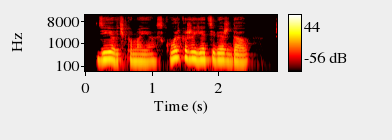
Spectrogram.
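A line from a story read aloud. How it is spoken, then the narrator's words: Whispering. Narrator (Russian): шептал тем временем Мигель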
